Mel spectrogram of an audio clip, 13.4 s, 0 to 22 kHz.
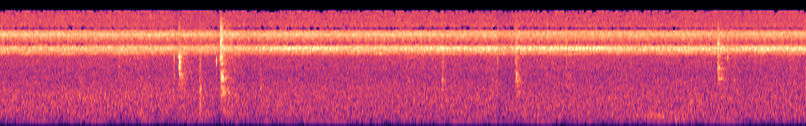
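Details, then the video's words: Chorus of field insects recorded on a Samsung Galaxy phone in Kaluga region, Russia, 11 September 2019: a constant high shimmering trill in stacked bands, with scattered light taps and a faint low hum beneath. "Sounds of insects in field"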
